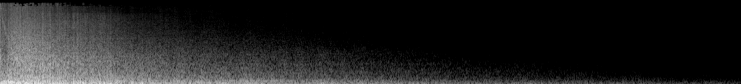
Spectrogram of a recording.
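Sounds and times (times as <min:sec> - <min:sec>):
bomb blast explosion: 0:00.0 - 0:05.9.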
